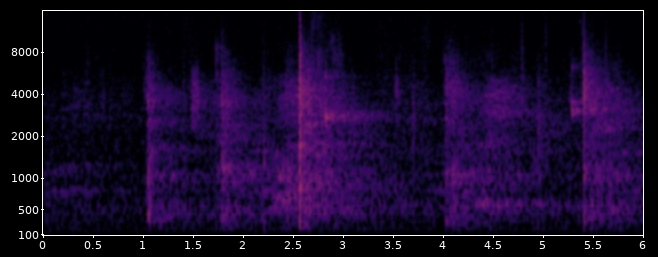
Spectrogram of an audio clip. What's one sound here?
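Tennis balls are struck back and forth with sharp pops of the racket.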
